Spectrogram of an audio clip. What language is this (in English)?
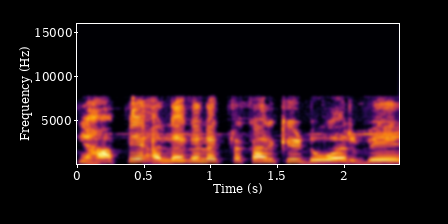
Hindi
